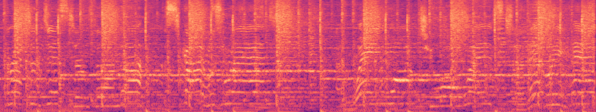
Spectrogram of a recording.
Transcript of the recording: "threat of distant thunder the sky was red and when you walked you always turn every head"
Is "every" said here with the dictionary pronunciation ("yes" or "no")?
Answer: yes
